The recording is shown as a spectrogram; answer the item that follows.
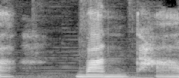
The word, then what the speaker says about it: บรรเทา: หัน อากาศ นะ คะ คำ นี้ เนี่ย เรา เดือน 2 ตัว ก็ หมาย ถึง ไม้ หัน อากาศ เรา จะ อ่าน ว่า บัน เท่า นะ คะ อะ ไม่ หัน อากาศ แล้ว ก็ มี นอน หนู อยู่ ข้าง หลัง นะ อ่าน ว่า บรรเทา ม.ค ก็ กลับ ไป คำ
